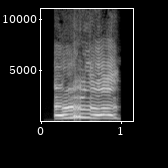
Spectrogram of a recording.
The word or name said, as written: uwu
